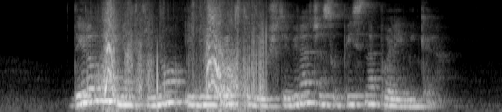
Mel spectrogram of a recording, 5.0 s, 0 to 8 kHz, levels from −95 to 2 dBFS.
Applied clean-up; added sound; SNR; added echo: none; Zipper (clothing); 4 dB; reverberation time 0.6 s.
